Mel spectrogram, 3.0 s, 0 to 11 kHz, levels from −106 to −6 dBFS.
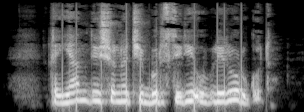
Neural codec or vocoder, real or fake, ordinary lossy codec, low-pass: none; real; MP3, 64 kbps; 9.9 kHz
